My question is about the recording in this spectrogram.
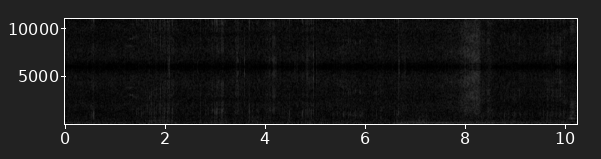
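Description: British Shorthair cat purring while being stroked, a steady low rumble that grows a little louder about two-thirds of the way through.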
